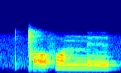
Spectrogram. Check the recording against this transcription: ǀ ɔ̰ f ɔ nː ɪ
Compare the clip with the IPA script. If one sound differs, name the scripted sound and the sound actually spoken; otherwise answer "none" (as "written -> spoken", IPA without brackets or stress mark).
none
